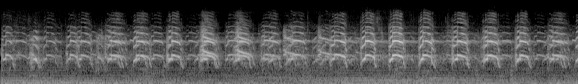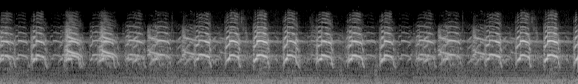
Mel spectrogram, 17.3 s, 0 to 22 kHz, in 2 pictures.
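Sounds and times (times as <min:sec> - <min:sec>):
seagulls in a jungle: 0:00.0 - 0:17.3.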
